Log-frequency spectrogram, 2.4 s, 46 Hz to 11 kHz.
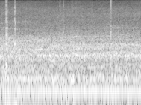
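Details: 6,000 BTU window AC on cool, fan low, set to 73: steady, even low hum with no rattles, surging or squeal; running quietly and normally.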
